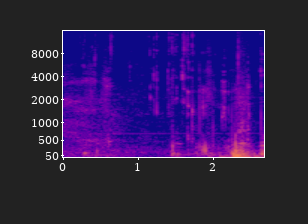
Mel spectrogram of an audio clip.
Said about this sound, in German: komisch zum Podcast essen. Ähm, ich meine, trinken ist ja schon in Ordnung, aber essen, da hört man auch alles.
